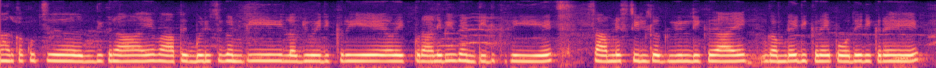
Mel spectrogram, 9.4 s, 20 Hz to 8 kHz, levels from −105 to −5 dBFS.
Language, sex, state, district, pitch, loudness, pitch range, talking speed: Hindi, female, Bihar, Gaya, 230 Hz, -13 LUFS, 225-235 Hz, 235 wpm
